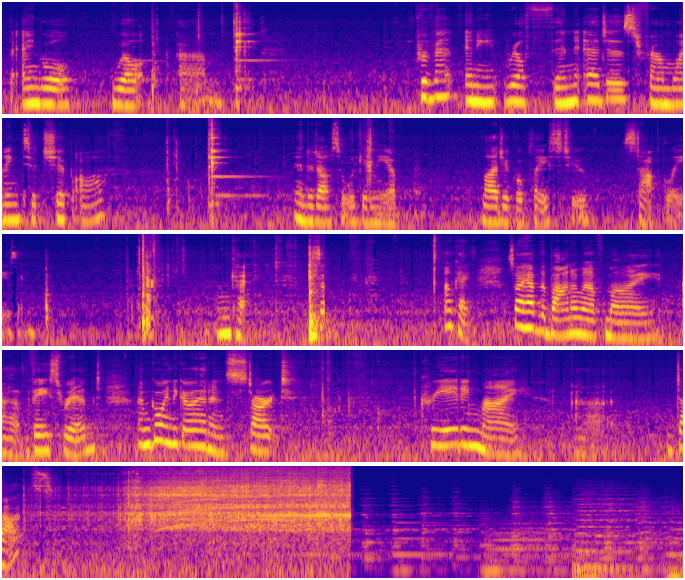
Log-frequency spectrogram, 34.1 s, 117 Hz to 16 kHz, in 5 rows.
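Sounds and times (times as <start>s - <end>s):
electric drill whining: 27.5s - 30.8s
soft background music: 30.8s - 34.0s.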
